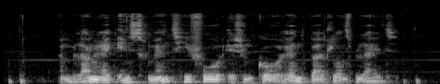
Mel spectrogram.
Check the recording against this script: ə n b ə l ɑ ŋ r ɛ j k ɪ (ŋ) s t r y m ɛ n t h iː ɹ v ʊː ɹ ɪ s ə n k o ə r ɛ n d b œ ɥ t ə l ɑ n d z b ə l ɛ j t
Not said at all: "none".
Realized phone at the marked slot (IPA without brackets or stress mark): n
